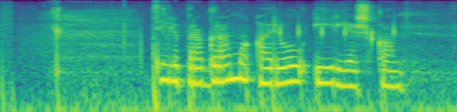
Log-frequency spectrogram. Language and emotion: Russian, neutral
